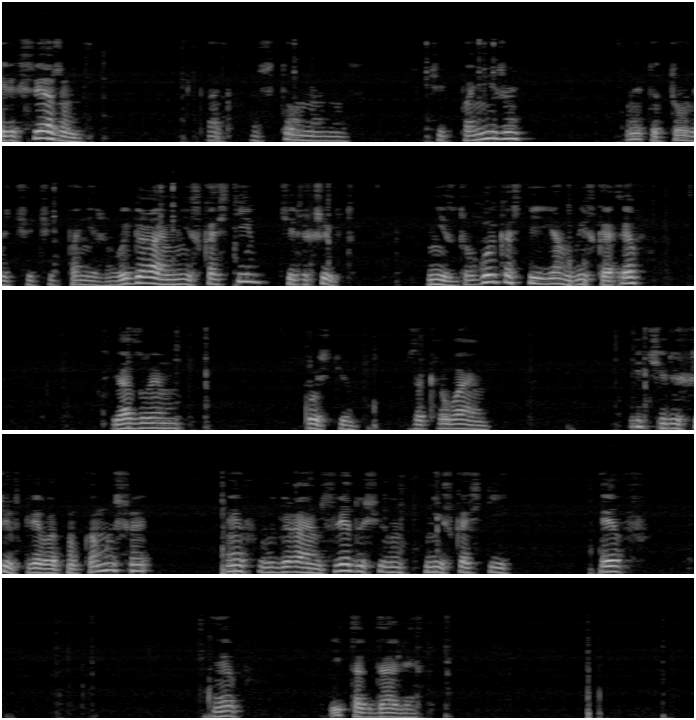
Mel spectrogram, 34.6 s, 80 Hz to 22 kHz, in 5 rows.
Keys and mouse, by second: 1.9 click, 3.1-4.4 drag, 5.0 click, 6.2-7.8 drag, 8.5 click, 9.9 shift+click, 13.8 middle click, 15.8 shift+click, 18.2-19.4 middle drag, 20.1 click, 31.8 shift+click.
